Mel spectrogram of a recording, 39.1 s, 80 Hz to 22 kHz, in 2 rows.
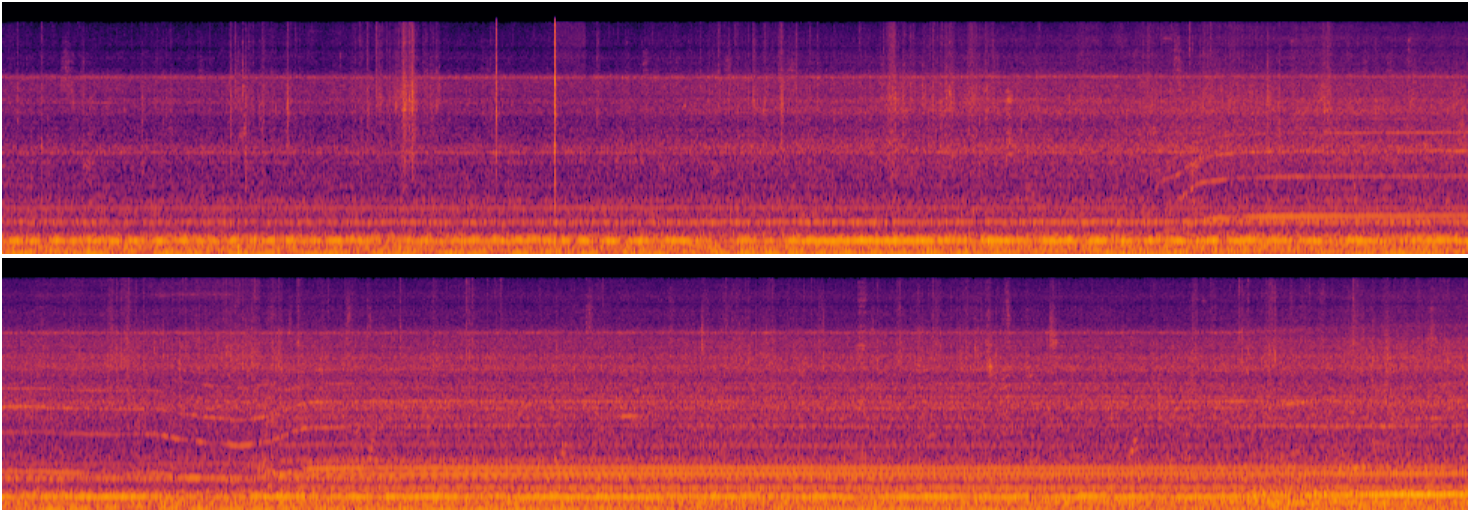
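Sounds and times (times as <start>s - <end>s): aircraft cabin drone: 0.0s - 39.0s
rising whine: 0.0s - 39.0s.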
